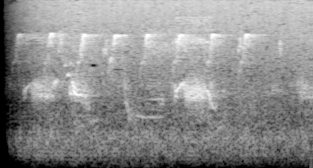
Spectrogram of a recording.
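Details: Blue-breasted cordonbleu, a small waxbill of east and southern Africa: thin high buzzy notes and short seeee phrases, several chirps over about two seconds, with faint higher ticks and a soft background hiss.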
